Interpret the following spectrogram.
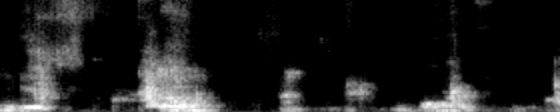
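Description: Faint, indistinct voices talking away from the microphones, in short broken bursts with pauses between them.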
